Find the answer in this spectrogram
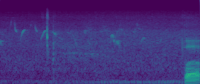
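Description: Faint bird chirps: a few short, high calls in the first half-second over a quiet outdoor background.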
